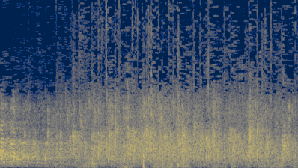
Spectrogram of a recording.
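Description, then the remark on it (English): An audience bursts into steady applause, a dense, even patter of many hands clapping at once that holds at a constant loud level throughout, with a faint chuckle or murmur mixed in. “I can't seem to deliver that in a way that makes people applaud, so applaud anyway.”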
